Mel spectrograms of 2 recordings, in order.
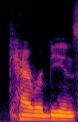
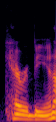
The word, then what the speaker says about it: Caribbean: By the way, is Caribbean more correct than Caribbean? Caribbean is the older and more ubiquitous pronunciation, but beginning in the 1930s, Caribbean began appearing in dictionaries as an alternate pronunciation, allegedly with British origins.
